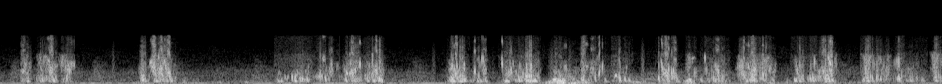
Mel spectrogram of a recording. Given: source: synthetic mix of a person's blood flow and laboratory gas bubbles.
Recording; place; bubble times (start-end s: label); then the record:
Doppler ultrasound of blood flow; subclavian vein
0.20-0.32 s: bubbles
0.36-0.75 s: bubbles
1.39-1.79 s: bubbles
2.74-3.87 s: bubbles
4.46-4.89 s: bubbles
4.98-5.42 s: bubbles
5.63-6.33 s: bubbles
6.42-6.44 s: bubbles
6.54-6.81 s: bubbles
6.85-7.31 s: bubbles
7.35-7.77 s: bubbles
7.91-8.40 s: bubbles
8.60-9.43 s: bubbles
From the record:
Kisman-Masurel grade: 332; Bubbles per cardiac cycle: rolling drumbeat, 9 or more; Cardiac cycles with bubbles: 50 to 99%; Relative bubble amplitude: moderate (0.250 to 0.450); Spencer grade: 3 (all of the cardiac periods contain showers or single bubble signals, but not dominating or overriding the cardiac motion signals); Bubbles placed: anywhere in the cardiac cycle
